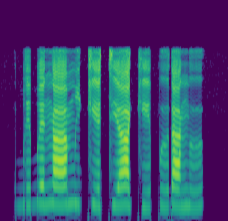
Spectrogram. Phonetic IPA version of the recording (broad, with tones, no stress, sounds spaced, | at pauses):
b e˧˥ b ɛ˧˥ ŋ aː˧˥ m i˧˥ kʲ ɛ˧˥ tʲ aː˧˥˧ kʲ e˧˥ p ɯ˧˥ ɾ a˧˥ ŋ ɯ˧˥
